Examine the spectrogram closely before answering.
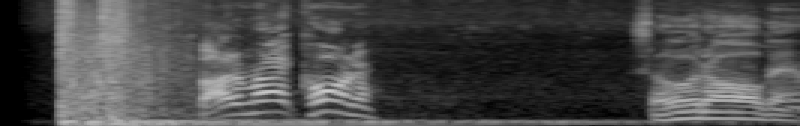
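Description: A rifle shot cracks loudly and echoes away outdoors.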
